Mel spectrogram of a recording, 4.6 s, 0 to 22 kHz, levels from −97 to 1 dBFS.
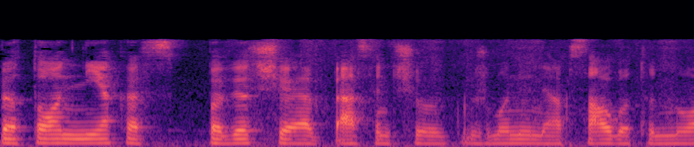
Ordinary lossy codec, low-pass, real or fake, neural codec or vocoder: MP3, 48 kbps; 7.2 kHz; real; none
